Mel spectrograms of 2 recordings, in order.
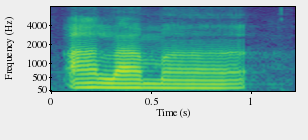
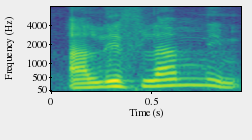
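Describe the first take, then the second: First: The letters are run together as one word. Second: Each letter is named separately by its name. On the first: The speaker calls it wrong. "tapi dia bacanya alama" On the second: The speaker calls it right. "harus dibaca per huruf ... Padahal mestinya apa?"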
